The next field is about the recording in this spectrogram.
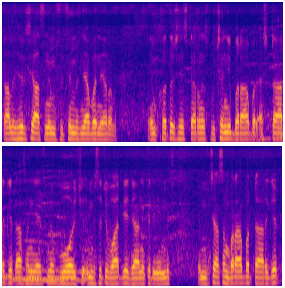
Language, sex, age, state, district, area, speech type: Kashmiri, male, 30-45, Jammu and Kashmir, Shopian, rural, spontaneous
